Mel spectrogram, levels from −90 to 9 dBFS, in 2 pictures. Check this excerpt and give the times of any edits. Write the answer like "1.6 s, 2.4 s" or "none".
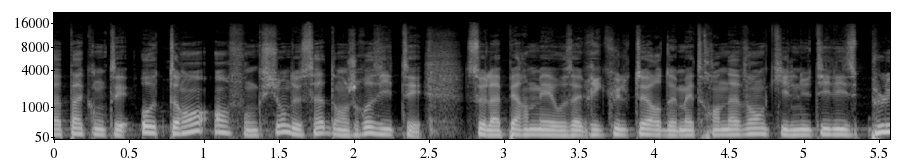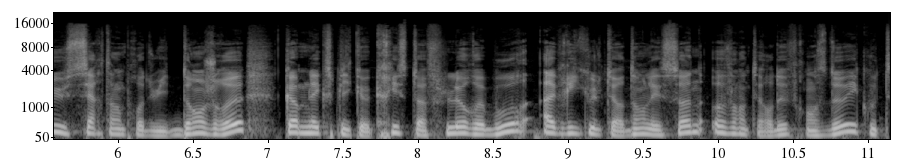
none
